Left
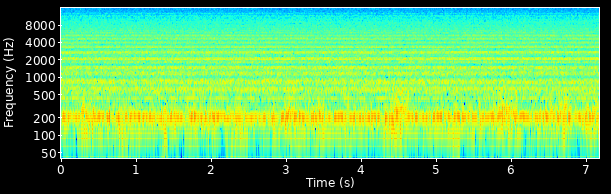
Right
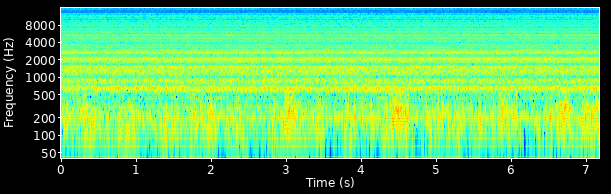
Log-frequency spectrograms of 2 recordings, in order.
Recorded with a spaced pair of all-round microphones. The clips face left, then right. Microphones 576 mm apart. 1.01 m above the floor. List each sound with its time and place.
0.0 s a drone: 60° left (ahead or behind)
